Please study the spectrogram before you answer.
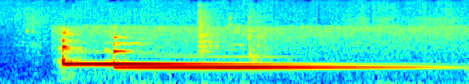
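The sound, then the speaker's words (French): A doorbell rings with a two-note chime: a higher tone, then a lower one that holds and slowly fades, with nothing else heard. “Lulu, on a sonné.”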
